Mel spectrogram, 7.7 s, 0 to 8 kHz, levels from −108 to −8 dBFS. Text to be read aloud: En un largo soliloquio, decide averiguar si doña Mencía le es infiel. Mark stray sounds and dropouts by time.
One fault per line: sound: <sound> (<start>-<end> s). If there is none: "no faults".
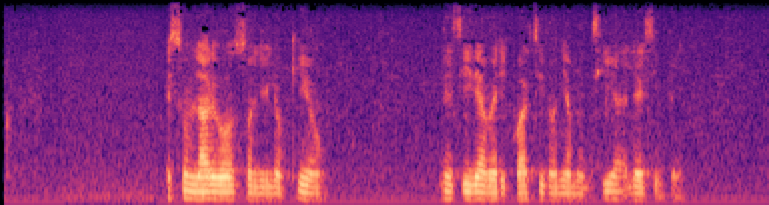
no faults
